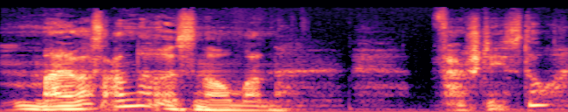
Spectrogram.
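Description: A man playing an unflappable, superior master detective in a radio crime parody, dry and matter-of-fact with a raspy voice. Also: fairly low pitch, wildly swooping pitch, measured pace, a bit bright, heavily acted. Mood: dry, musing.

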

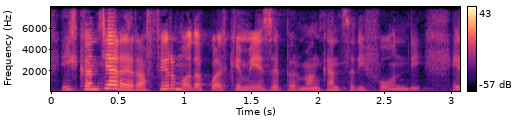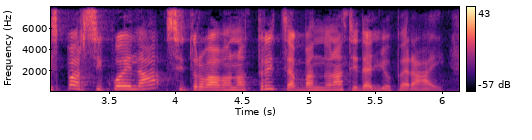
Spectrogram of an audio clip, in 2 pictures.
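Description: An actress playing a guilt-ridden, bullied teenage schoolgirl in a radio drama monologue, confessing in a halting, emotional manner. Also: medium pitch, expressive, close to an everyday voice. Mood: tense, bitter confession.

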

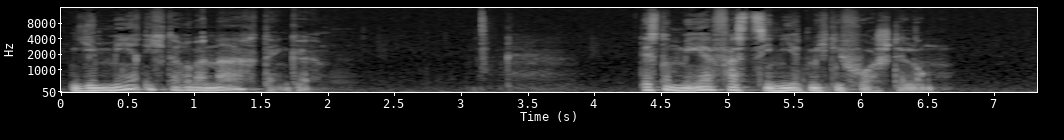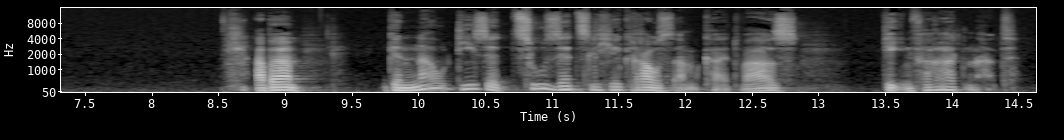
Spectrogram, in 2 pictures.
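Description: An actor playing an urbane, self-assured aristocratic amateur sleuth in a German radio play, explaining precisely and theatrically. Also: male voice, medium pitch, lively intonation, takes it slowly, creaky, pauses often, breathy edge, full character voice. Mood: savouring, dramatic.

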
